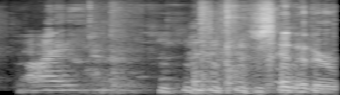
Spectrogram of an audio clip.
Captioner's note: senators laughs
